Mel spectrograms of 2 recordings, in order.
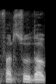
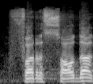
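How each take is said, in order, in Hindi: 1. दूसरा स्वर छोटा 'u' ध्वनि है। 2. दूसरा स्वर लंबा 'au' ध्वनि है। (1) "फ़रसुदा को" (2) "जैसा फ़रसौदा कहा आपने"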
